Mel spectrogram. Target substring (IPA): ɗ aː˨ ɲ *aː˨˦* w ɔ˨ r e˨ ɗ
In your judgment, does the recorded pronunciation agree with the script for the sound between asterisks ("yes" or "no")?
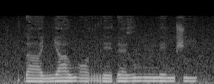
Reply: no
